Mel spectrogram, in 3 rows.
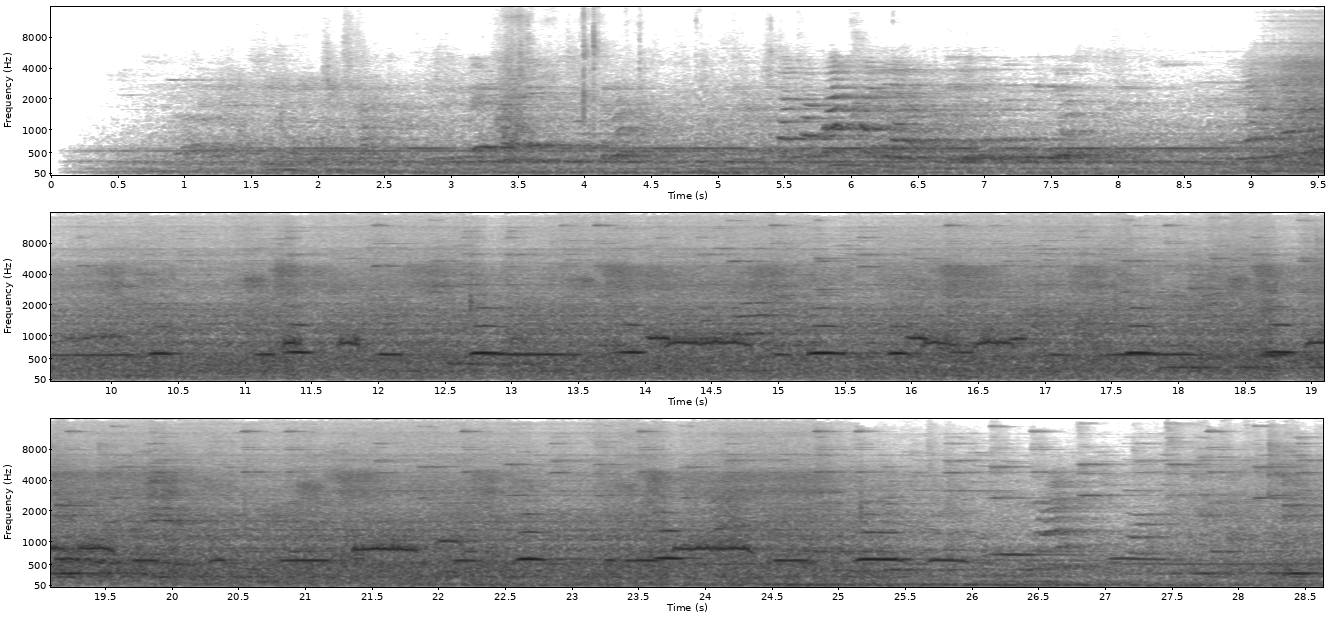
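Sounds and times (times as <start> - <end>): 
flutes: 9.1 - 28.5.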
